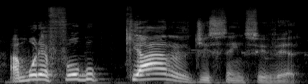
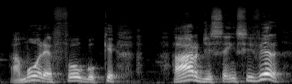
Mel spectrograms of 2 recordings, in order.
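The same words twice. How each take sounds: First: "Que" and "arde" run together into one syllable. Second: "Que" and "arde" are said as separate syllables.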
